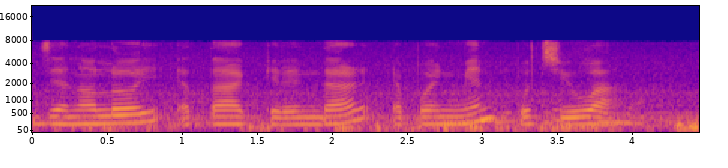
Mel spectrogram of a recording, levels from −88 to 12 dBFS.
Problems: constant background noise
